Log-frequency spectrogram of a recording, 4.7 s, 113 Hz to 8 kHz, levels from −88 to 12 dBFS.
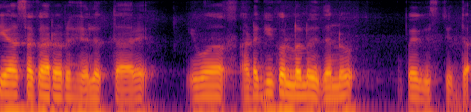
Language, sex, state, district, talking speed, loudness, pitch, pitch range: Kannada, male, Karnataka, Dakshina Kannada, 75 wpm, -17 LUFS, 105 Hz, 95-110 Hz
